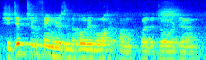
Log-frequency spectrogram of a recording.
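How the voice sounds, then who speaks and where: Here the Irish author sounds livelier, his medium-pitched, darkish voice moving a little fast as he narrates a passage from his own novel. It's an indoor reading at a society event, picked up by a distant mic in an echoey space with faint noise.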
